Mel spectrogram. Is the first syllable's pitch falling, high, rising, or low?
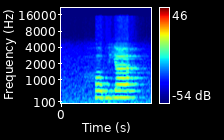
high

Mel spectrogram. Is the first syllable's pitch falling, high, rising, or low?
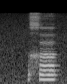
high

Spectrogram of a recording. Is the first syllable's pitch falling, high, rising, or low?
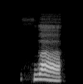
falling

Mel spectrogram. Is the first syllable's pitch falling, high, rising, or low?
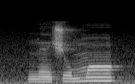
low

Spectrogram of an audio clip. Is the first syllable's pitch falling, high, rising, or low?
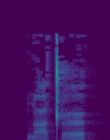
low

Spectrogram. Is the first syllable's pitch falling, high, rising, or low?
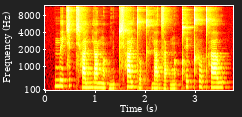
falling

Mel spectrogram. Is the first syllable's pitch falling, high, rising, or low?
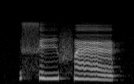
high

